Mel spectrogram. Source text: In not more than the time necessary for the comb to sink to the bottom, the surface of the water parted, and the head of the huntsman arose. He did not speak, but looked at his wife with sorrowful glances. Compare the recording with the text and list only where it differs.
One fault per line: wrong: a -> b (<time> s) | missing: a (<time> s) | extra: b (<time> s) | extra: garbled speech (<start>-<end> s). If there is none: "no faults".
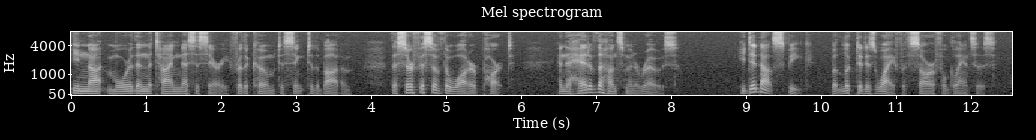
wrong: parted -> part (5.4 s)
